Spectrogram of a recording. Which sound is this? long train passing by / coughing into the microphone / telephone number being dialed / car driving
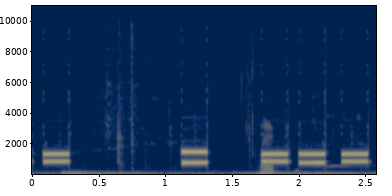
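telephone number being dialed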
